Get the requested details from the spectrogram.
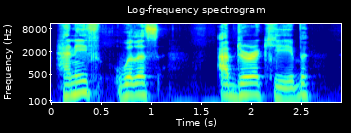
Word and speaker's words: Hanif Willis Abdurraqib: We'll also talk about Hanif Willis Abdurraqib. Did I say that right? – Yep.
